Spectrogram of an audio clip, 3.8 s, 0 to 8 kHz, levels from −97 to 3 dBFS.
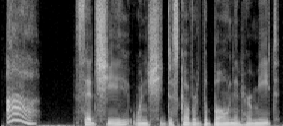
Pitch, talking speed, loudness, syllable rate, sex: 120 Hz, 175 wpm, -19 LUFS, 4.5 syllables/s, male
